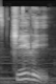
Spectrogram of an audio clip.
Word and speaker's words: Jili: Uh, my name is Jili. That's pronounced like uh, Chinese Jingyi.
